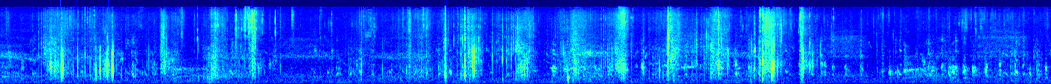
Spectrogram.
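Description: Small roosters and chickens at feeding time, with scattered clucks and squawks over rustling and scratching, moderately close, no talk.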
